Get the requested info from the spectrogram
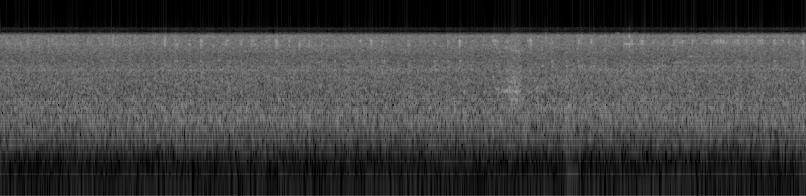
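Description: Aquarium filter running: a steady hiss of splashing, trickling water.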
